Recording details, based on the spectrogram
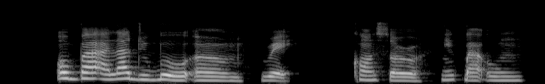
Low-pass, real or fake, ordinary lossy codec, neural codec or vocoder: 7.2 kHz; real; none; none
